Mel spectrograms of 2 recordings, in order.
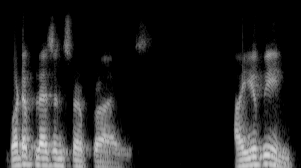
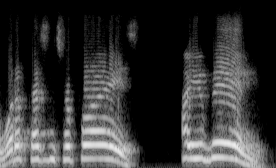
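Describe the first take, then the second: First: The voice is flat and gloomy. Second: The voice is lively and excited. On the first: The speaker is not glad to see the friend. The speaker calls it wrong. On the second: The speaker is glad to see the friend. The speaker calls it right.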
